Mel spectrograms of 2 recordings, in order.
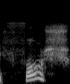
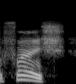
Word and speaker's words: Fañch: écrits f&a imc h tout simplement parce que c'est pas prononcé franches comme on entend souvent franche est une francisation de frêche c'est à dire c'est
